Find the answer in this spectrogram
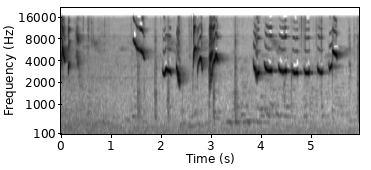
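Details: Golden-fronted leafbird (Chloropsis aurifrons) song, used as a lure to provoke other birds to sing: quick, varied whistles and sharp sweeping notes, then a run of about eight clear, even whistles repeated several times a second.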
